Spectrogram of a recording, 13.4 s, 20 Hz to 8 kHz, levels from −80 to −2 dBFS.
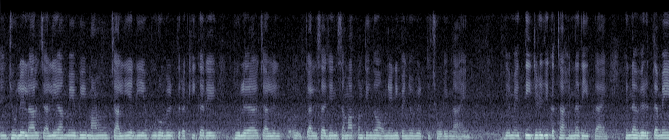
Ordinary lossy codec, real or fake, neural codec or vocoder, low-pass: none; real; none; 7.2 kHz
